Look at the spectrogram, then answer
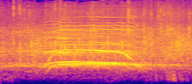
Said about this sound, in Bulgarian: Нека пробвам тази страна, защото тази страна не пляска много силно.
